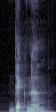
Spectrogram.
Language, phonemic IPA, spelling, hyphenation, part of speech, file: Dutch, /ˈdɛk.naːm/, deknaam, dek‧naam, noun, Nl-deknaam.ogg
- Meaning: pseudonym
